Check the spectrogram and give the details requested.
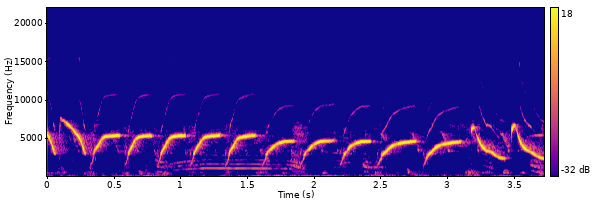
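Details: Canary song used to coax young canaries into singing: clear swooping whistled notes, each dipping and rising, repeated about four times per second, with faint low background hum.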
